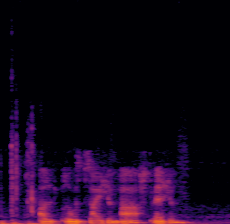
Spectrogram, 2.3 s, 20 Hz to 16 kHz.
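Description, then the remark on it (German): A few quick keyboard key presses click, pressing Alt+1 for keyboard help and then the hotkey Alt+H in the EasyWave program, mixed in with a steady, synthetic-sounding JAWS screen reader voice that talks throughout the short moment. “Und gehen wieder auf den Bearbeiten-Schalter, drücken jetzt mal die Tastaturhilfe mit Alt Ziffer 1 und drücken jetzt den Hotkey Alt H.”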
